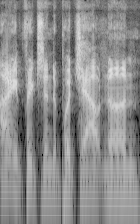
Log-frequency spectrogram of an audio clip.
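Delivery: put-on gravelly voice. Speaker tries another take after saying the last one had no gravel, attempting a gravelly voice. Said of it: "You need to put gravel in your voice".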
